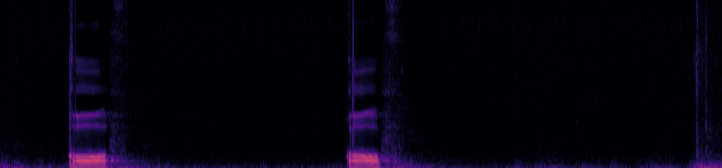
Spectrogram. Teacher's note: زبان کی جڑ اور تالو کے نرم حصے سے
